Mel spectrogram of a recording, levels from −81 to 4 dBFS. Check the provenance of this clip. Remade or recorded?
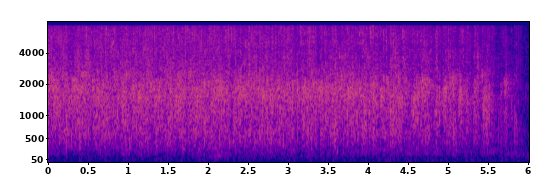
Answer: recorded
